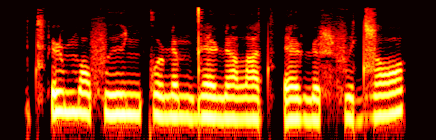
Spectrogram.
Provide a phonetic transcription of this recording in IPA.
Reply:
t͡sʼ ɨ ɭ m ɔ f ɨː ɲ k o ɳ ɛ m d̪ ɛ ɳ ɛ lˠ a t͡sʼ ɛ ɭ ɳ ɨ ɬ f ɨ d͡z ɔ

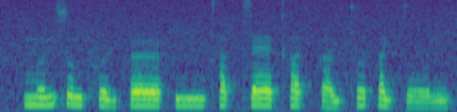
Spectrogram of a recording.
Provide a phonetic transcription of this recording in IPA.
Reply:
m ɵ˨˥ n s ʊ˨ ŋ f ɵ˨˩ ɥ h œː˨ h iː˨ t̪ʰ ɐ˧ k̚ t͡s ɛː˧ kʰ ɐ˧ t̚ k ɐ˨˧ j t̪ʰ ɵ˥ t̚ ɐ˨ j t̪ ʊ˨˧ ŋ

